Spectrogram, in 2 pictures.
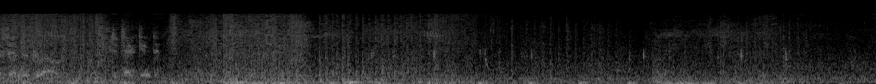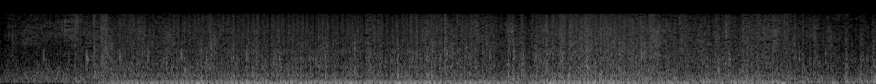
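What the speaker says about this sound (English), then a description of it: "Bro, they're shooting each other right now." Players trade gunfire in The Division 2, with dense, rapid shots and bursts crackling throughout at moderate distance and growing heavier toward the end, while a voice talks over parts of it.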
